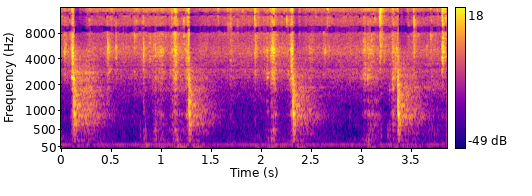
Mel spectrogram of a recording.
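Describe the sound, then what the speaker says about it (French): An onion being chopped with a knife into roughly one-centimetre pieces on a board, a steady series of sharp, close cutting knocks over a low background hum. "je vais le couper en tronçons d'à peu près, allez, à peu près 1 centimètre"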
